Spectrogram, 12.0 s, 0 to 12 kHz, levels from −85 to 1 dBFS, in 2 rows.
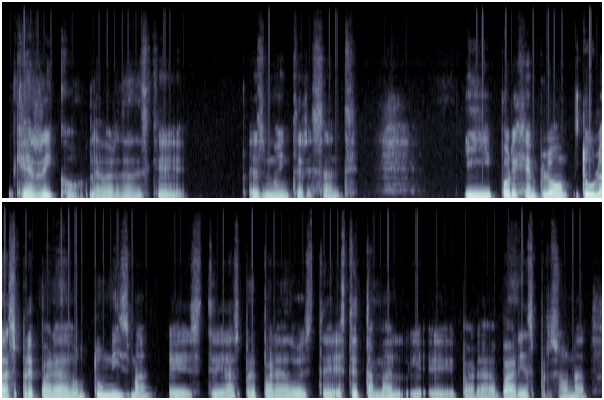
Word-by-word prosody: Qué 105 +1 +3
rico, 95 -9 0
la 85 - -2
verdad 90 +4 -3
es 100 +1 -10
que 100 -3 -3 0.6
es 90 +1 -1
muy 100 0 +1
interesante. 80 -5 -6 1.1
Y 95 -1 +7
por 100 - +4
ejemplo, 110 +1 +4
¿tú 115 0 +8
lo 110 - +7
has 110 - -1
preparado, 90 - 0
tú 110 - +2
misma, 100 - 0 0.2
este, 85 0 -3
has 85 - -3
preparado 90 -1 -1
este 90 - -3
este - - -1
tamal, 85 +2 -2
eh - - -6
eh, - - -6
para - - -5
varias 85 +3 -1
personas 90 0 -7
95 Hz, 145 wpm, -23 LUFS, 85-100 Hz, 1.1 s, tú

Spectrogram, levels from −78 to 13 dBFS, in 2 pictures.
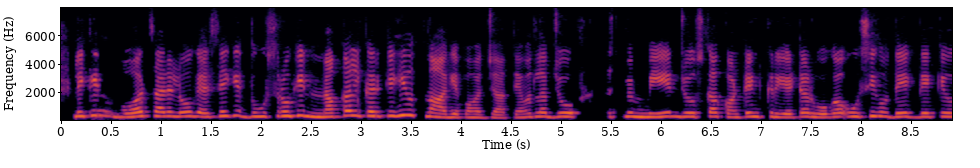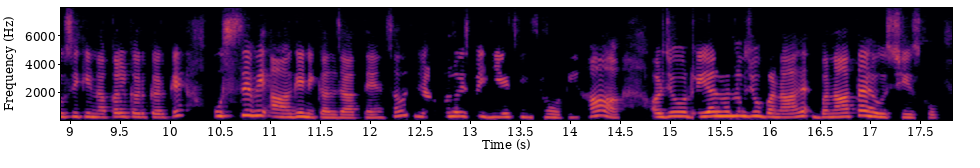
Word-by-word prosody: लेकिन 330 +2 +1
बहुत 280 +6 +1
सारे 305 -1 +3
लोग 295 +1 -1
ऐसे 260 +1 0
हैं 320 -1 +1
कि 345 - +1
दूसरों 280 +4 0
की - - +6 0.2
नकल 270 +7 +2
करके 315 0 +2
ही 380 - +6
उतना 290 -9 +1
आगे 230 0 0
पहुँच 220 -1 -3
जाते 200 0 -6
हैं, 220 - -4
मतलब 275 +2 -2
जो 270 -1 +3 0.3
इसमें 275 +2 -4
मेन 260 +3 +2
जो 270 +1 0
उसका 270 +1 -1
कंटेंट 260 +3 0
क्रिएटर 250 0 0
होगा 245 +1 -1 0.2
उसी 275 +4 0
को 305 -1 -2
देख-देख 260 0 0
के, 275 - -2
उसी 265 +1 -2
की 265 0 -2
नकल 250 +3 -2
कर 255 -1 -2
कर 235 -2 -2
के 330 - +3 0.4
उससे 325 +4 +3
भी 345 -1 +4
आगे 255 +2 +2
निकल 220 -3 -1
जाते 205 0 -3
हैं। 210 0 -4
समझ 325 +5 -4
रहे 285 - -6
हैं 285 - 0
आप 345 -5 -15
मतलब 295 +1 +1
इसमें 280 -1 -3
ये 250 - 0
चीज़ें 235 -3 -9
होती 210 -1 -8
हैं, 215 - -14
हाँ, 315 -8 +2 0.4
और 255 - +4
जो 300 +4 +1
रियल 300 +4 +4
मतलब 315 0 +4
जो 315 +1 +2
बना 240 -1 +1
रहा 315 - +2
बनाता 255 +7 +3
है 325 -4 +6
उस 250 -2 -1
चीज़ 215 -3 -4
को, 205 -1 -12
270 Hz, 220 wpm, -23 LUFS, 245-300 Hz, 0.4 s, की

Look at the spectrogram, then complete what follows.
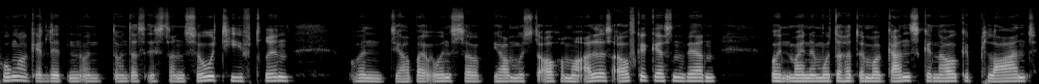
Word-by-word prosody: Hunger 180 0 +1
gelitten 145 -1 -2
und 145 -1 -5
und 145 0 -3
das 145 +1 -2
ist 145 +1 -4
dann 140 0 -2
so 160 +7 +3
tief 165 -3 -3
drin. 170 +1 0 0.5
Und 145 -2 -4
ja, 135 0 -3
bei 140 0 -2
uns, 155 0 0
da 145 -1 -1
ja, 145 0 -1
musste 150 0 -2
auch 150 +1 0
immer 145 -2 0
alles 170 +2 +2
aufgegessen 170 0 +1
werden. 160 0 +1 0.5
Und 155 -1 +2
meine 150 0 +4
Mutter 155 +1 +2
hat 155 0 -1
immer 150 0 +2
ganz 150 +4 +3
genau 155 0 +2
geplant, 155 -1 0
150 Hz, 175 wpm, -24 LUFS, 145-160 Hz, 0.5 s, meine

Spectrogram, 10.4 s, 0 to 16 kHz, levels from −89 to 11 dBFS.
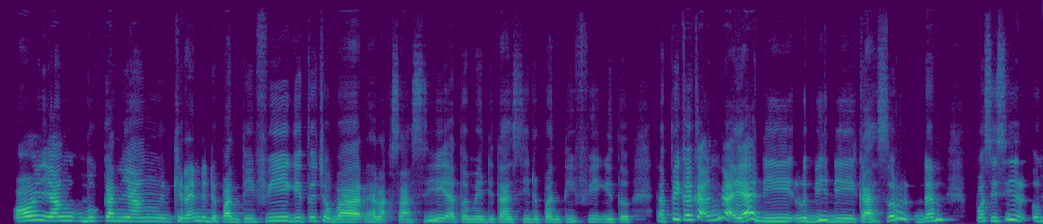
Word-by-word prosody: Oh, 280 +4 +6
yang 280 -3 +2
bukan 265 0 +1
yang 245 -2 0 0.2
kirain 235 +3 -2
di 260 - -3
depan 200 -3 0
TV 240 +6 -3
gitu 255 0 -4
coba 200 -1 +5
relaksasi 180 - -4
atau 195 +1 -4
meditasi 185 0 -4
depan 185 -1 -5
TV 205 +2 -11 0.2
gitu. 190 -1 -4 0.2
Tapi 365 +10 0
Kakak 335 -2 +3
enggak - - +4
ya, 420 -1 +8
di 230 - -2
lebih 235 +7 +2
di 215 -2 -2
kasur 205 +7 +2 0.2
dan 250 - -1 0.2
posisi, 260 +7 -2
eee, 255 -3 -6
230 Hz, 155 wpm, -22 LUFS, 200-265 Hz, 0.2 s, ya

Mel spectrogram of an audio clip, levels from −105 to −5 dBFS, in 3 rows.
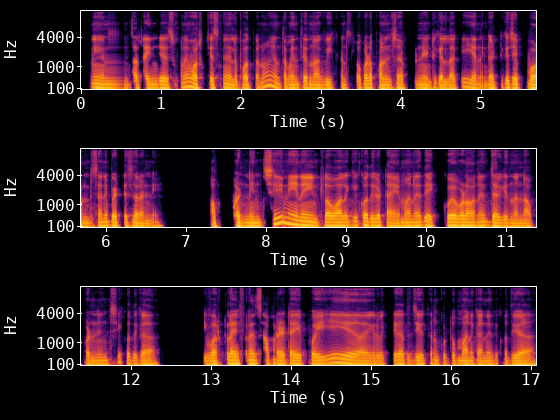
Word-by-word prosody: నేను 120 -2 +2 0.3
ఇంత 105 +2 -6
టైం 105 0 0
జేసుకొని, 110 +6 0
వర్క్ 110 - -1
జేసుకొనెళ్ళిపోతాను. 105 - -1
ఇంతకుమింతి 105 +1 -1
నాకు 100 0 0
వీకెండ్స్‌లో 100 +1 -6
గూడా 110 0 +4
పనులు 100 0 +2
చెప్పను 105 +1 -2
ఇంటికెళ్ళాక 100 0 -1
ఇయన్నీ 115 -1 -1
గట్టిగా 105 +3 -1
జెప్పి 105 - -2
బౌండ్రీసని 105 +3 +1
పెట్టేశానండి. 105 -3 0 0.7
అప్పటినించి 105 - +1 0.2
నేను 145 -5 +4
ఇంట్లో 115 +1 +1
వాళ్ళకి 115 +2 +2
కొద్దిగా 115 -2 +4
టైం 105 +1 +1
అనేది 115 +2 +1
ఎక్కువివ్వడం 115 -1 +4
అనేది 120 +1 -1
జరిగిందండి. 100 -2 +1
అప్పడి 100 +1 -5
నించి 110 +3 -6
కొద్దిగా 105 -3 -2 0.7
ఈ - - -2
వర్క్ 100 - -1
లైఫనేది 115 +1 +2
సపరేటైపోయీ, 105 +4 0 0.5
ఈ - - -2
వ్యక్తిగత 110 +3 -2
జీవితం 105 +1 -2
కుటుంబానికనేది 100 +1 -2
కొద్దిగా 100 -1 0
105 Hz, 140 wpm, -23 LUFS, 100-115 Hz, 0.7 s, గూడా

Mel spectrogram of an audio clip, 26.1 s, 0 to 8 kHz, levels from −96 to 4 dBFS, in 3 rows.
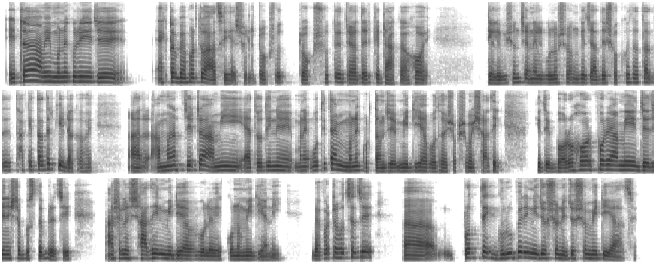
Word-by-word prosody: এটা 150 +5 +3 0.2
আমি 170 0 +2
মনে 165 +1 +2
করি 175 0 +3 0.2
যে 155 - +5 0.8
একটা 165 +4 +2
ব্যাপার 150 0 +1
তো - - +3
আছেই 110 -1 0
আসলে - - -5
টকশো - - -4 0.3
টকশোতে 140 +2 -3
যাদেরকে 125 +1 0
ডাকা 105 0 -2
হয় 130 -3 0 0.8
টেলিভিশন 115 +4 0
চ্যানেলগুলোর 130 -1 0
সঙ্গে 130 +1 -2
যাদের 120 +2 0
সখ্যতা 140 +2 -4 0.4
থাকে 150 -1 -5
তাদেরকেই 160 -1 0
ডাকা 105 - -3
হয়। - - -8 0.6
আর 115 - +1 0.2
আমার 145 +5 +2
যেটা 160 +2 +1
আমি 140 +3 +1 0.3
এতদিনে 145 +4 0 0.2
মানে 135 +1 0
অতীতে 180 +5 -1
আমি 165 - +1
মনে 145 +2 +2
করতাম 110 -3 -1
যে 120 - +3 0.2
মিডিয়া 120 +2 +1
বোধহয় 110 +1 0
সবসময় 120 -1 0
স্বাধীন। 110 - 0 0.5
কিন্তু - - -1 0.2
বড়ো 110 +5 +3
হওয়ার 160 0 +3
পরে 170 -1 +4
আমি 155 0 +3 0.2
যে 135 - +6
জিনিসটা 140 +1 +3
বুঝতে 125 - +2
পেরেছি, - - +1 0.6
আসলে 145 +2 +1
স্বাধীন 150 +3 +2
মিডিয়া 130 -1 +2 0.2
বলে 115 -1 +2 0.2
কোনো 115 0 +2
মিডিয়া 105 -3 0
নেই। - - -7 0.5
ব্যাপারটা 155 +8 0
হচ্ছে 165 +2 +2
যে 190 - +4 0.5
আ - - +5 0.7
প্রত্যেক 165 +3 +1
গ্রুপেরই 165 +4 +2
নিজস্ব, 150 0 +2
নিজস্ব 130 +2 +1
মিডিয়া 125 -6 +1
আছে। - - -3
উম - - -65
135 Hz, 150 wpm, -23 LUFS, 120-155 Hz, 0.8 s, যে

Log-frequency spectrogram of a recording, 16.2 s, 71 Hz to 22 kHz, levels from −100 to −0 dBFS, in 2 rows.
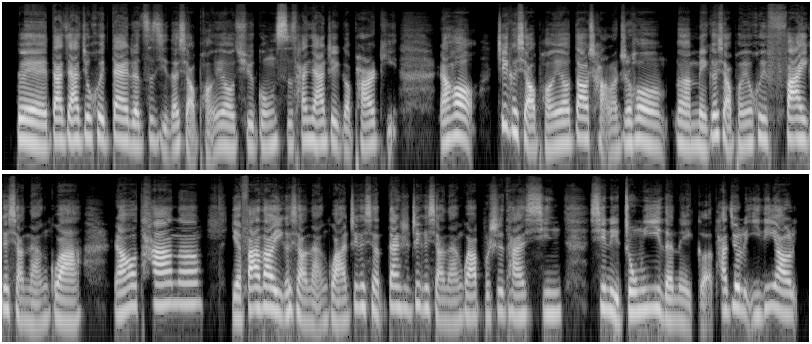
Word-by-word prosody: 对， 190 -4 +5
大 200 +4 +3
家 200 0 +3
就 215 +2 -1
会 215 +1 +1
带 200 0 +2
着 175 -2 +1
自 200 +4 -8
己 170 -6 -7
的 160 - -2
小 175 - -1
朋 - - -8
友 165 -2 -1
去 170 +1 -6
公 165 +1 -6
司 185 -2 +1
参 195 +3 -4
加 180 -1 +2
这 190 -1 -3
个 150 -2 -5
party。 185 - -3 0.4
然 190 +3 +2
后 225 -2 +5 0.2
这 335 - 0
个 270 - +2
小 150 -11 +4
朋 155 0 -3
友 180 +1 +2
到 210 +3 +4
场 195 - -4
了 145 - -6
之 185 +4 -1
后， 185 -4 +2
呃， 175 -3 0
每 165 -2 -1
个 230 - +1
小 240 0 +1
朋 165 - -5
友 180 - -2
会 210 +1 -2
发 205 +1 +3
一 - - -2
个 225 - -2
小 210 - -1
南 140 0 -8
瓜， 150 -3 +2 0.3
然 190 +2 +2
后 235 - +2
他 260 0 +4
呢， 265 0 -1 0.3
也 170 - -1
发 225 +8 +5
到 235 -1 +6
一 200 - +1
个 195 - -2
小 210 - -1
南 140 0 -8
瓜， 150 -2 0
这 170 - -7
个 240 - -2
小 220 -4 -2
但 240 -1 +1
是 225 - -7
这 255 - -4
个 230 - -4
小 150 - -2
南 145 0 -8
瓜 175 +1 +1
不 175 -1 -12
是 200 +2 -2
他 180 -3 -1
心 190 +1 -4 0.3
心 225 - -1
里 190 -5 +2
中 200 +6 0
意 225 0 -1
的 165 -5 0
那 145 -3 -6
个， - - -7
他 210 - -2
就 235 +2 +3
一 180 -1 -8
定 230 - -6
要 200 -5 +2
190 Hz, 325 characters per minute, -22 LUFS, 170-215 Hz, 0.4 s, 到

